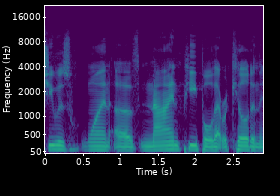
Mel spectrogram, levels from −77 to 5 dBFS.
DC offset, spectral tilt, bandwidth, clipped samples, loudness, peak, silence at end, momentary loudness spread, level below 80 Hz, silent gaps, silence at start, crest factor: under 0.1%; -6 dB/octave; 11.5 kHz; under 0.1%; -29 LUFS; -12 dBFS; 0 s; 4 LU; -54 dBFS; none; 0 s; 18 dB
